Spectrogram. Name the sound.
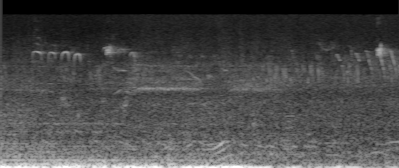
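red-winged blackbird calls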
